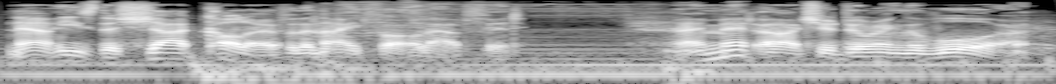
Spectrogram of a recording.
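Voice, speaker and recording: Very deep, gravelly military intelligence briefer. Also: male voice, expressive, moderate pace, full character voice. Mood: grim, matter-of-fact. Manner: clipped, matter-of-fact military slang. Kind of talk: scripted dossier briefing narration.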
